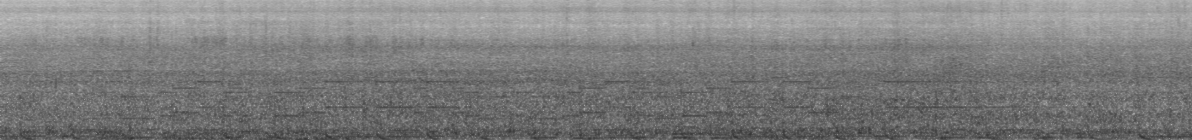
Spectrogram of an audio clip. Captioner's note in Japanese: 川の流れる音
